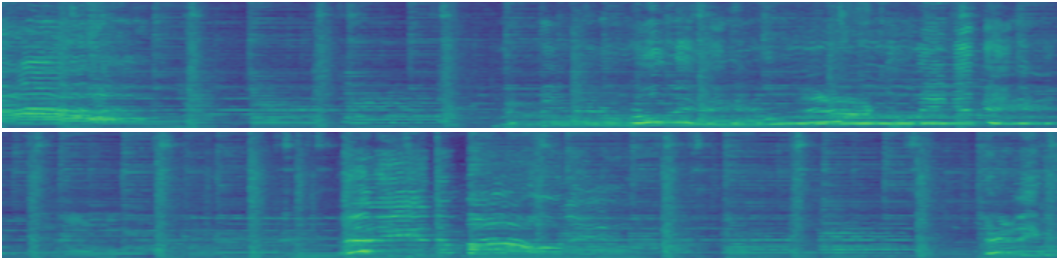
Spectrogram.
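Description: Live blues-rock band playing an instrumental passage between sung lines: electric guitars and drums, with a bending, held lead melody rising out of the band twice.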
